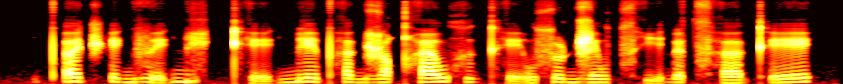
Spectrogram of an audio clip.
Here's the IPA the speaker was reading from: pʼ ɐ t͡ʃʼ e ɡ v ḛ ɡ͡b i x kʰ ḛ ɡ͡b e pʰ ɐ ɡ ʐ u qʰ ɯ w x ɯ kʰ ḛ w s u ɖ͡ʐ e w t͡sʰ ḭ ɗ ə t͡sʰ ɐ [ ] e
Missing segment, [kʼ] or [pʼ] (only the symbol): kʼ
